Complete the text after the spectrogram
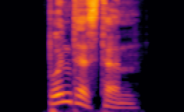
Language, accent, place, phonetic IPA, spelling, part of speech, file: German, Germany, Berlin, [ˈbʊntəstəm], buntestem, adjective, De-buntestem.ogg
- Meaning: strong dative masculine/neuter singular superlative degree of bunt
